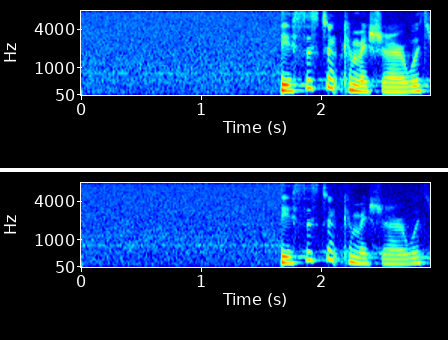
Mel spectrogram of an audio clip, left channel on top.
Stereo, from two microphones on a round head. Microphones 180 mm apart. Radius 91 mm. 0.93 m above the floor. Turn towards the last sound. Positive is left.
turn(degrees=70)  # may be behind; listen again after turning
